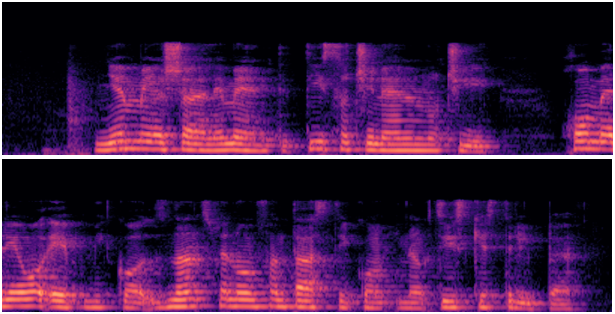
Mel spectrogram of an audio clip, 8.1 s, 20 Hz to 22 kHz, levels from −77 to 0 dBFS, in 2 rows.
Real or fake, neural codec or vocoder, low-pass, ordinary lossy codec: real; none; 7.2 kHz; AAC, 64 kbps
